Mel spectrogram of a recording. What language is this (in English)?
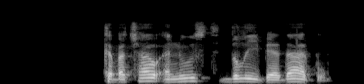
Central Kurdish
